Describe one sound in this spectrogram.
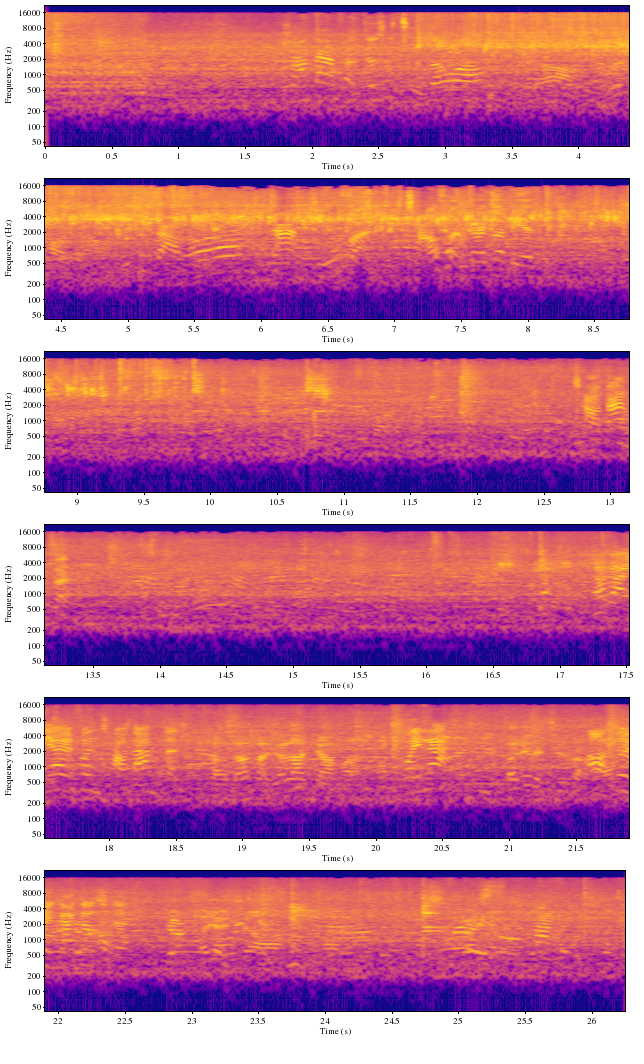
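Food sizzles as it fries in a hot pan.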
